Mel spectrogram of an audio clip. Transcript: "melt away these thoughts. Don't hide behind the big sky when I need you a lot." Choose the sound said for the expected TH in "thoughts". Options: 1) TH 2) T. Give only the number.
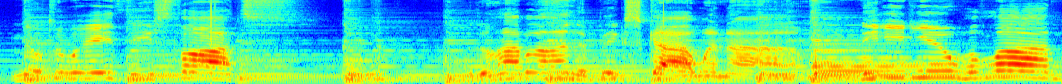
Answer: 1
